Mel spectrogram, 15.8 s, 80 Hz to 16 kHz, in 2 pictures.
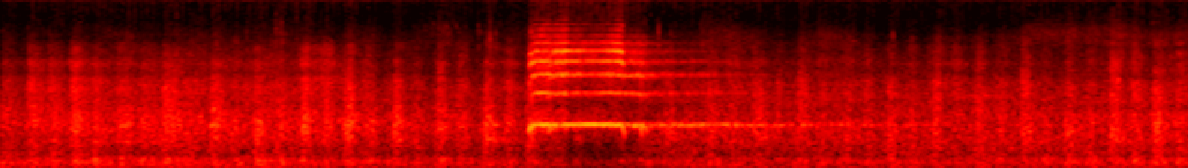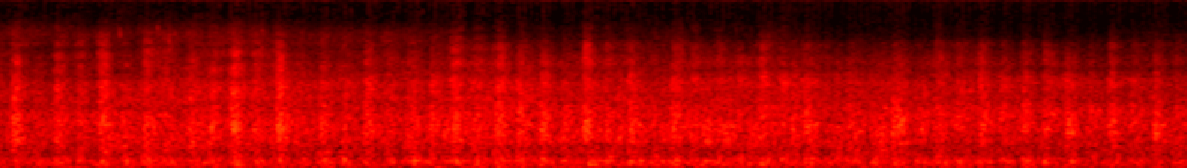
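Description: Southern Railway N15 King Arthur class steam locomotive Sir Lamiel running with its train, a continuous rumble with a fast rhythmic pattern. It sounds its whistle once, a single blast of about a second, about three and a half seconds in.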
